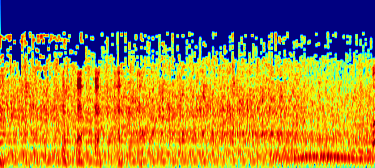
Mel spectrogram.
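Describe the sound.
An engine fitted with straight pipes on a vehicle with full-size wheels produces a loud, steady, low rumble that runs unbroken through the whole clip, with a dense mid-range roar and no clear surge in revs.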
